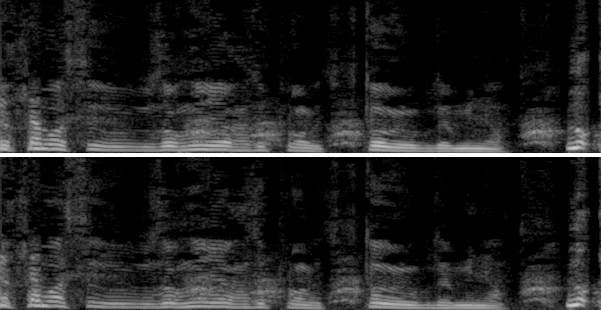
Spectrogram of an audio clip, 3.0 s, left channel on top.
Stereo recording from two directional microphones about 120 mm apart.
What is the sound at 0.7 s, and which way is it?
Speech, 45° right (ahead or behind).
